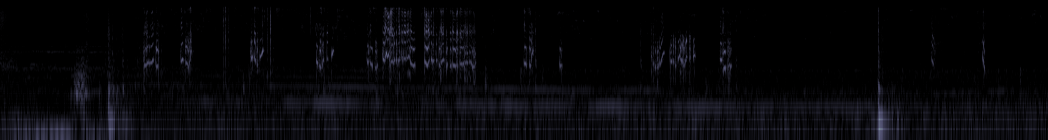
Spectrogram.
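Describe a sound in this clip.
Small plastic parts click and tap together.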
